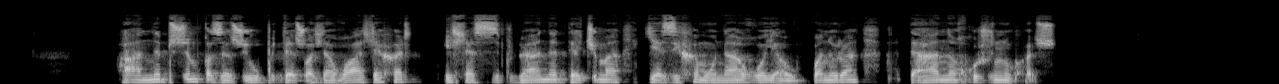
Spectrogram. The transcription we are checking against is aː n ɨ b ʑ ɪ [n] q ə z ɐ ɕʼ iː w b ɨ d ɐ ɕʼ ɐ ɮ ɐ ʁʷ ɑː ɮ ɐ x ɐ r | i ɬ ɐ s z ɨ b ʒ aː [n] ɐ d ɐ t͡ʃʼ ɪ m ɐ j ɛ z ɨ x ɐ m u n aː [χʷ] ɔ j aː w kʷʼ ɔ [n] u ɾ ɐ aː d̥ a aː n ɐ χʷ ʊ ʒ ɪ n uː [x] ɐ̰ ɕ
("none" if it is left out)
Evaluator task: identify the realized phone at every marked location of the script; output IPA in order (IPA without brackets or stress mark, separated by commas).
m, n, ʁʷ, n, x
